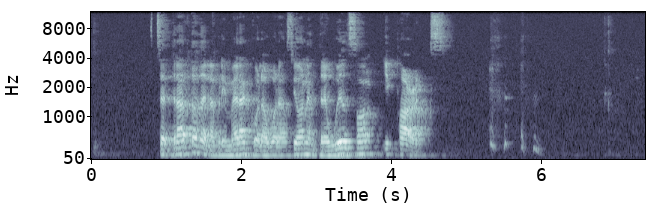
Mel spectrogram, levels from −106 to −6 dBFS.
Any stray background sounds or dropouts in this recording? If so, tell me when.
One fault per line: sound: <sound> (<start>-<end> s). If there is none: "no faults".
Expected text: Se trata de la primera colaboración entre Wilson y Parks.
sound: dropout (0.8-0.9 s)
sound: cough (5.3-6.1 s)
